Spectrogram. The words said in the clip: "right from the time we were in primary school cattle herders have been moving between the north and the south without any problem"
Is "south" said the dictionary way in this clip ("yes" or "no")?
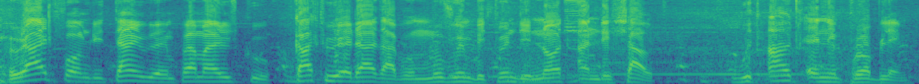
no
